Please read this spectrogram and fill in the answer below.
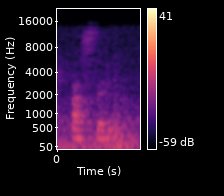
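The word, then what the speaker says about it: hacer: So H is always silent. Still be- Right. Okay. So let's take a look at some. So you'd say, for example, we have the word Aser. Aser. So you say aser. Aser. aser. Aser. Aser. No H in front.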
